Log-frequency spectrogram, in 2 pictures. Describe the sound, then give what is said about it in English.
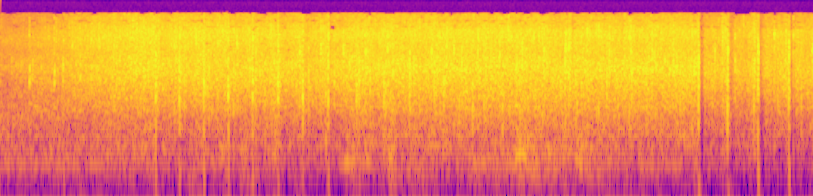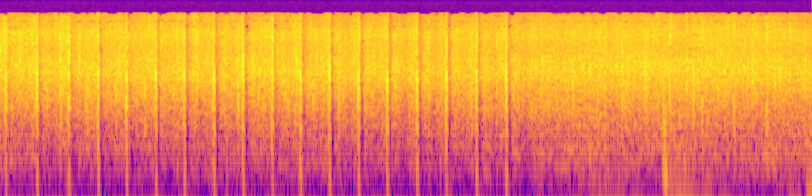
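A large audience breaks into sustained applause for an elderly woman speaker, dense and steady at first, then thinning into more distinct individual claps toward the end before swelling again. “You know you couldn't be applauding an old woman.”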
